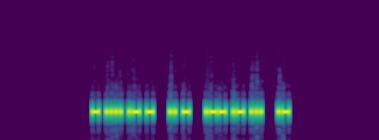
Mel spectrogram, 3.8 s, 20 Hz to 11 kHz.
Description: Morse code, heard as a keyed tone, about 49 wpm, 700 Hz. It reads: THAT IT WAS A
